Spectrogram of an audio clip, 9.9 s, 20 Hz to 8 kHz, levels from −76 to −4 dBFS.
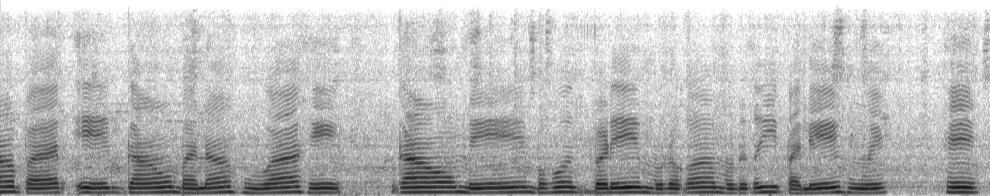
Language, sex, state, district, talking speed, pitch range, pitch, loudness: Hindi, female, Bihar, Jamui, 90 wpm, 175-195 Hz, 185 Hz, -17 LUFS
